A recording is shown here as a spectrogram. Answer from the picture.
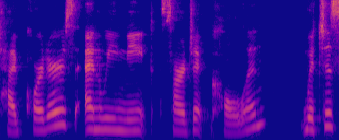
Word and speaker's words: Colon: Vimes leaves for the Night's Watch headquarters and we meet Sergeant Colon, which is spelled like a colon.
